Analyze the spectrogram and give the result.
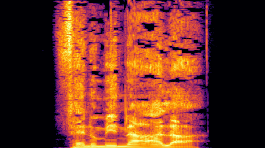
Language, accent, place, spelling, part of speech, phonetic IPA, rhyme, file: German, Germany, Berlin, phänomenaler, adjective, [fɛnomeˈnaːlɐ], -aːlɐ, De-phänomenaler.ogg
- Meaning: 1. comparative degree of phänomenal 2. inflection of phänomenal: strong/mixed nominative masculine singular 3. inflection of phänomenal: strong genitive/dative feminine singular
